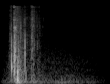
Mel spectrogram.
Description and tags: impact-stone-heavy
Throwing heavy stone on ground
field-recording, stone, impact, heavy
